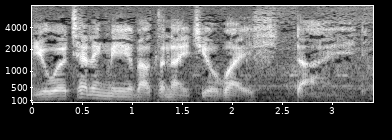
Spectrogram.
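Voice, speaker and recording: A man speaks in a put-on character voice at a fairly slow pace, his loudness very even, with clear background noise behind him. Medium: short film. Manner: calm, formal, detached.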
